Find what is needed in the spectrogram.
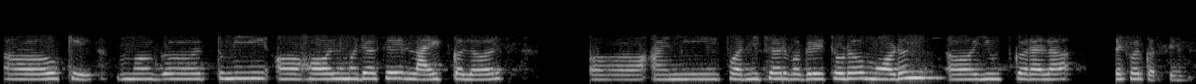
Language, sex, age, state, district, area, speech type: Marathi, female, 18-30, Maharashtra, Sindhudurg, urban, conversation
